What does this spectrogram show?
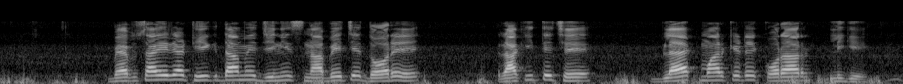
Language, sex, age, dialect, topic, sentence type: Bengali, male, <18, Western, banking, statement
